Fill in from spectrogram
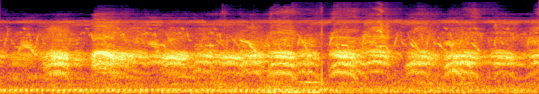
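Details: Drongo chicks, newly hatched, calling from the nest while they wait for the mother bird to bring food: rough, scratchy notes repeated in a fast uneven series, fairly faint, over a constant low droning hum.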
